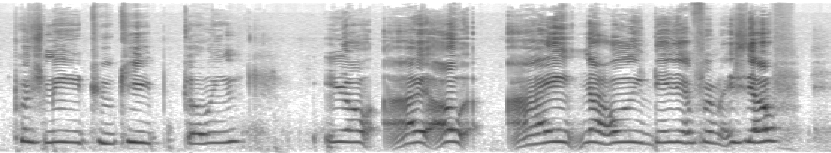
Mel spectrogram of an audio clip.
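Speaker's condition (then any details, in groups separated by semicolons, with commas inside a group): Cerebral palsy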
